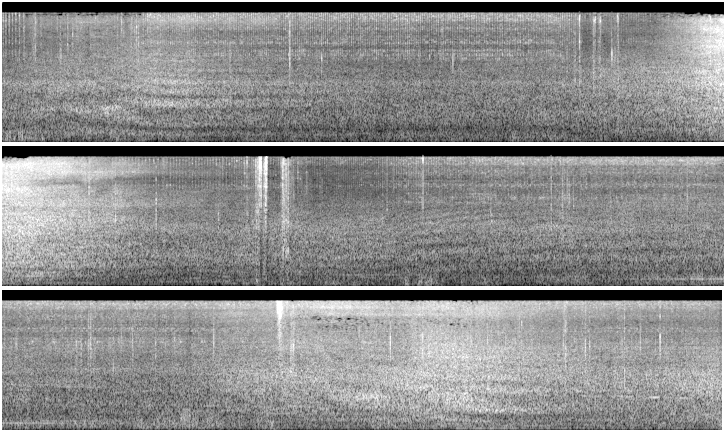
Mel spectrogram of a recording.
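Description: Road traffic beside a moving bicycle: steady road noise, with two vehicles passing close by, swelling and fading, one about a third of the way through and one near the end.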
